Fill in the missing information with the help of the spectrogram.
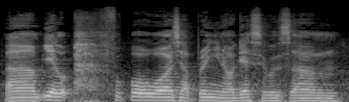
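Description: A man's voice: medium pitch, fairly even intonation, moderate pace, darkish tone, slight background noise. A man in his forties from Chile, a former player and coach, chatting casually as a guest in his own home. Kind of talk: casual interview answers.

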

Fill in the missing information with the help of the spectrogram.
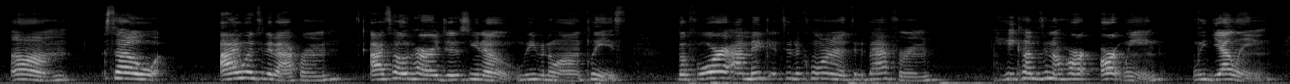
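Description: A woman's voice: a little high, fairly bright tone. Candid young woman telling a story. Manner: candid, repeats words for emphasis. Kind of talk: casual personal storytelling.

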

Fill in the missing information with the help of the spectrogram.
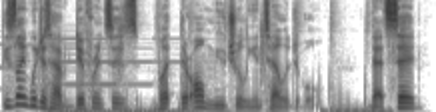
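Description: A man's voice: mid-range voice, very animated, brisk, warm tone, soft background music. A man hosting and narrating a podcast in a conversational, scripted way. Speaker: podcast host and producer.

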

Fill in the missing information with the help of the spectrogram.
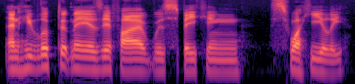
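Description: A man's voice: mid-range voice, level tone, moderate pace, clear, resonant tone, no echo. An Australian man co-hosting a podcast, chatting casually in a wry, joking, colloquial way. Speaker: podcast co-host. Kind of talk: casual chat.

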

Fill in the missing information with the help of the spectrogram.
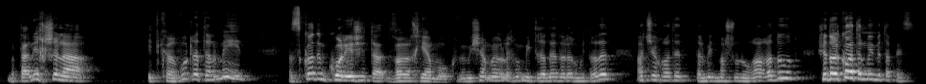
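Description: A middle-aged man, a rabbi giving a Torah lesson, animated and acting out stories as he teaches. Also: sits high, creaky.

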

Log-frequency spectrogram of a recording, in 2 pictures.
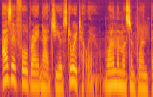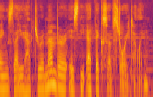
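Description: Speaking briskly over music, a San Diego woman in her twenties shares her story as an interview guest. Her voice sits on the low side, and she chats freely, leaning on fillers like "like" and "uh."

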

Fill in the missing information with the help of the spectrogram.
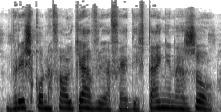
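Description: A woman's voice: mid-range voice, steady tone, darkish tone, natural voice. A woman voicing a terrified male servant of a Persian lord, pleading and lamenting in a storybook tale.

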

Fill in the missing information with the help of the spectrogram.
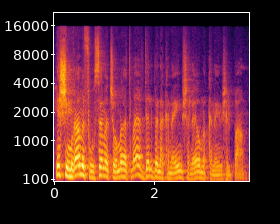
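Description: A man, a rabbi, giving a sermon on the weekly Torah portion. He tells stories dramatically and acts out the quotes. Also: on the high side. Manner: animated, dramatic storytelling with acted quotes.

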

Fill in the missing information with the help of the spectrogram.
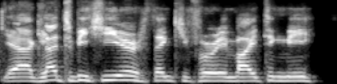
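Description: A man's voice: on the high side, steady tone, moderate pace, a bit bright, no room sound, clean studio sound. A young man from Argentina, a guest in a casual interview, speaking with many restarts and fillers. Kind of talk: casual interview over a call.

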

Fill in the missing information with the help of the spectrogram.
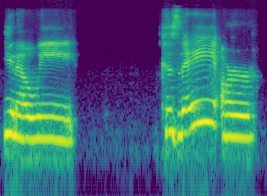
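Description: A young woman guest on a podcast, telling a story in a lively, casual way with lots of fillers and laughter, acting out lines as she goes. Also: mid-range voice, drawn-out words. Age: young adult. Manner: animated retelling, acts out lines, laughs often, many fillers.

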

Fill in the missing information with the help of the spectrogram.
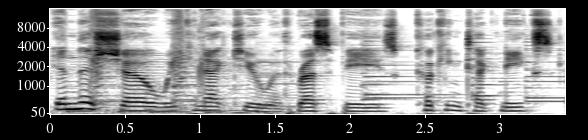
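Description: A man's voice: medium pitch, normal speed, music in the background. A man hosting a podcast, upbeat and enthusiastic while chatting with guests. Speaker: podcast host. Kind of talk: casual interview chat.

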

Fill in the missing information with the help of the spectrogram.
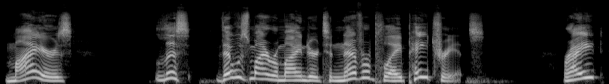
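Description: A man hosting a fantasy sports podcast with lively banter and brash, boastful showman patter. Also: high-pitched, slow pace, dry recording, studio quality. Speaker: podcast host.

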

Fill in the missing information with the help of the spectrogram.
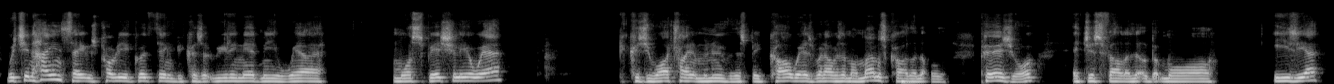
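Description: A man in his forties tells stories as a guest, talking in a loose, rambling way. His voice sits a little high and has a husky grain. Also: steady tone, a little fast, a little mellow. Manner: chatty, rambling, with many restarts. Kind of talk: casual conversational storytelling.

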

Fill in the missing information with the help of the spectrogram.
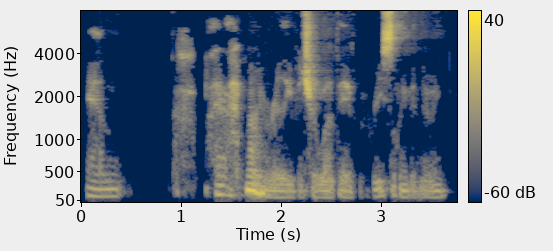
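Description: A man co-hosting a podcast in casual chat, chiming in with quick, incredulous questions and laughter. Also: on the low side, gravelly, sharp tone. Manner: reacts with incredulous short questions. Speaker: podcast co-host.

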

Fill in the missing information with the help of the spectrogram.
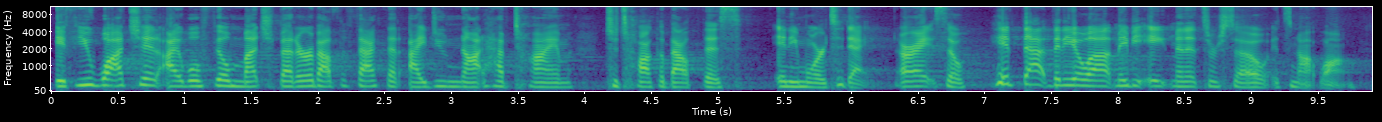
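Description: A woman giving an enthusiastic Bible teaching, animated and emphatic, slowing down to read scripture. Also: mid-range voice. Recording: long reverb of a large hall.

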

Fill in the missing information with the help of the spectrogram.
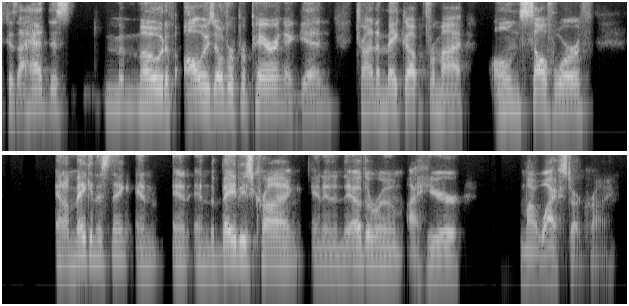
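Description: Brief: male guest in his 40s, earnest storyteller, mid-pitch voice, dry close sound. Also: a little mellow, no echo. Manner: earnest storytelling, with frequent repeated words. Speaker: guest, sales executive. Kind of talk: personal story in a podcast interview.

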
